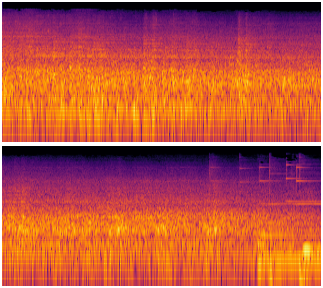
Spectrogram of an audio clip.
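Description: Freight train of container wagons running past at speed: a steady rush of wheel and rail noise with faint clatter over the rail joints, easing slightly toward the end. A short mallet-percussion jingle starts near the end.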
